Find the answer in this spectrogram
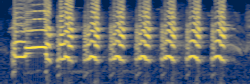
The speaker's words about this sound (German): Jonas, schau mal, die Möwen.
